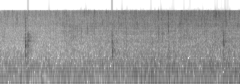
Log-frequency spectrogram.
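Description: Diced plum tomatoes fry in butter and garlic, softening for a pasta sauce base, with a steady sizzle broken by a few sharp pops and crackles scattered through. No one speaks.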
